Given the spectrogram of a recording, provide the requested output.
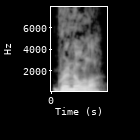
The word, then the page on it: granola: American English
